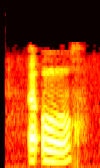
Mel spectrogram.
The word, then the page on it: e Àr: Bas-Rhin; Herrlisheim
